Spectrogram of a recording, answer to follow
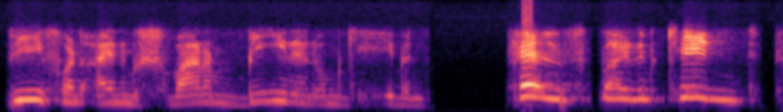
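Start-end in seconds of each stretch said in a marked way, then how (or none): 2.5-3.8 slow, high, loud desperate cry for help; a mother shrieking for her drowning child; panicked mother screaming for help; hysterical scream. A narrator's reading. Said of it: "schrie die Mutter hysterisch".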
